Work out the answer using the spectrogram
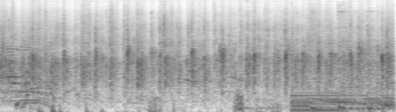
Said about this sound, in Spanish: E se queredes darnos un aplauso agora, sí... ¡Aplauso covídico! ¡Eso sanitario!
